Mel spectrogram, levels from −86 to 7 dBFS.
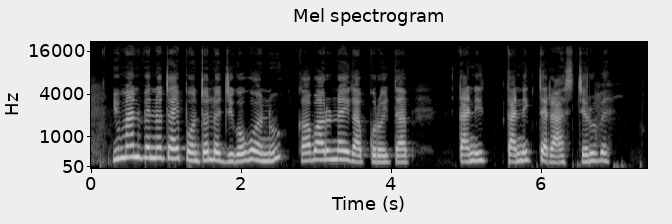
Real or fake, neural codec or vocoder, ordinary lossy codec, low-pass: fake; vocoder, 44.1 kHz, 128 mel bands every 256 samples, BigVGAN v2; none; 19.8 kHz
